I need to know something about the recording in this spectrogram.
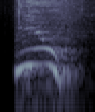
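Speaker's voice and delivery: high, soft imitated meows; soft meow at cat. Host meowing to lure her cat, soft and high.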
